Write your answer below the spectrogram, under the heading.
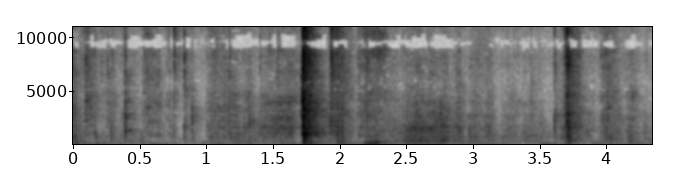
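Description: Cardboard box being opened by hand: rustling and scraping of the lid and tabs, with a sharp snap nearly two seconds in and a smaller one near the end.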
